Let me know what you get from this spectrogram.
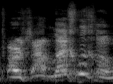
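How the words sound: It is said in an excited, eager tone.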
